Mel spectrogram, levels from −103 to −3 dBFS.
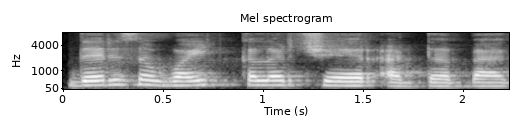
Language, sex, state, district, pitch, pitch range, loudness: English, female, Telangana, Hyderabad, 220 Hz, 185-235 Hz, -15 LUFS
